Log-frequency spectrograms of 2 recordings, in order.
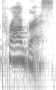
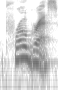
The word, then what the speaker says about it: progress: Another word with a difference between American and British English is the word progress, which in American English has a short O sound, whereas the British pronounce it progress with a clear long O sound.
